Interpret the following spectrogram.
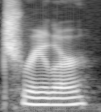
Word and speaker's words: trailer: cannot watch the trailer TR cluster being pronounced as CHR trailer trailer trailer the trailer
